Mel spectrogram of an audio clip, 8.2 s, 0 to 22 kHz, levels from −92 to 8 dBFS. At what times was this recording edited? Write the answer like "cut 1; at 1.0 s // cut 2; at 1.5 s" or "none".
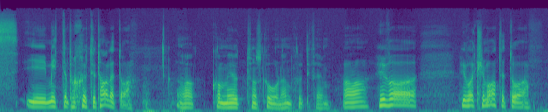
none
